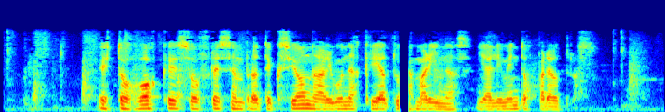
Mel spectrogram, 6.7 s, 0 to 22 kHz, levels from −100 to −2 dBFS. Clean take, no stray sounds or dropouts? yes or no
no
